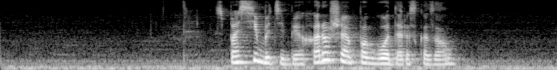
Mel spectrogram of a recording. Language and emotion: Russian, positive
